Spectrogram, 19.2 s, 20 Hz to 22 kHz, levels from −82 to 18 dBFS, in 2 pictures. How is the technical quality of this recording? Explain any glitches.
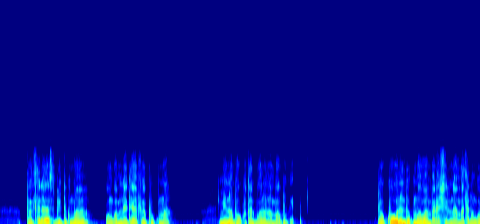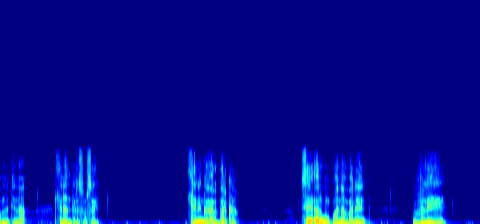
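Quality is limited by AMR wideband (HD Voice) codec damage throughout the speech. The pulse-driven vocal tract model strains at what sounds like the 8.85 kbit/s rate, making the voice rough and raspy, with synthetic noise filling the top band and nothing above 7.5 kHz.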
